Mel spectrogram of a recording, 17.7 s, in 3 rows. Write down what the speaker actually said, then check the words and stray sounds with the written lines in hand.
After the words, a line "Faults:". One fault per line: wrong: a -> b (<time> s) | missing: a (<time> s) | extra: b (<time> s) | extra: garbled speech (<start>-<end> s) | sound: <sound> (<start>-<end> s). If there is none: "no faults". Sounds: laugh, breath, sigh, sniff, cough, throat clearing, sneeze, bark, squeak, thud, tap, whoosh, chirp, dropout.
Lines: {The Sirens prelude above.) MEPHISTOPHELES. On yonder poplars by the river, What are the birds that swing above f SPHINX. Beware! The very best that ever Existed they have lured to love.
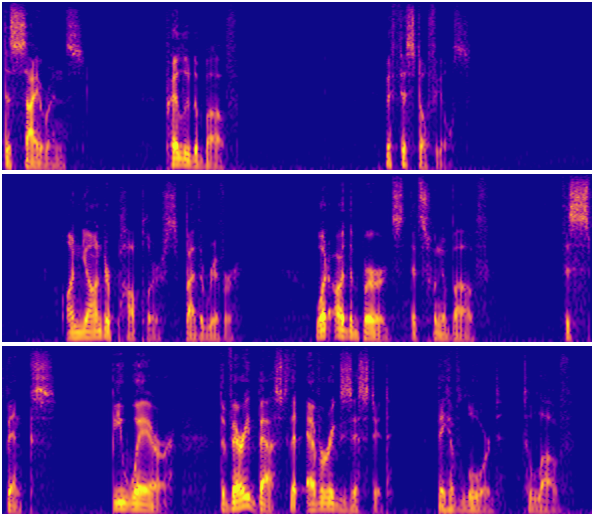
{The Sirens prelude above.) MEPHISTOPHELES. On yonder poplars by the river, What are the birds that swing above the SPHINX. Beware! The very best that ever Existed they have lured to love.
Faults:
wrong: f -> the (11.5 s)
